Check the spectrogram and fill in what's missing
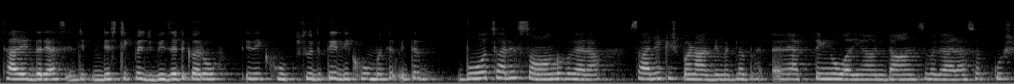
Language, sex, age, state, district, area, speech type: Dogri, female, 18-30, Jammu and Kashmir, Reasi, urban, spontaneous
